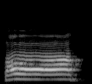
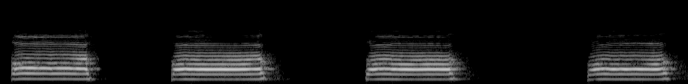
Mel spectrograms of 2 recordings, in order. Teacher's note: हलक के अंदर जो जुबान उल्टी लटकी ऐसे नजर आती है छोटी, वो नरम तालू है, वहां से इसको अदा करना है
